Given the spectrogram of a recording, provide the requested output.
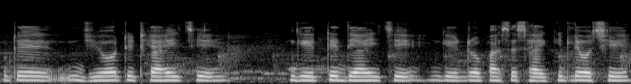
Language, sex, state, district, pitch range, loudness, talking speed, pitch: Odia, female, Odisha, Sambalpur, 185-195 Hz, -16 LUFS, 125 wpm, 185 Hz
